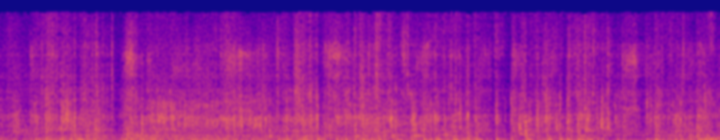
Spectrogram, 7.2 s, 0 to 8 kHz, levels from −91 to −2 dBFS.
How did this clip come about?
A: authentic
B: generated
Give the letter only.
B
